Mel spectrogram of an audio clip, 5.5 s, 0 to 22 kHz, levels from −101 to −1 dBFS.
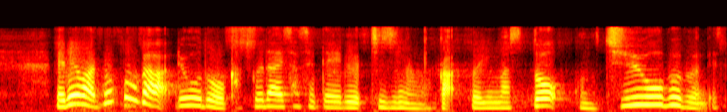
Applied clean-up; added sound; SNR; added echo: neural separator model SepFormer DNS4.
